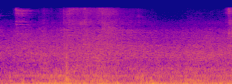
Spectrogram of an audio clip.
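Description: A steady low rumble of background noise, with a faint knock from a cordless drill being set into its hard plastic carry case.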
